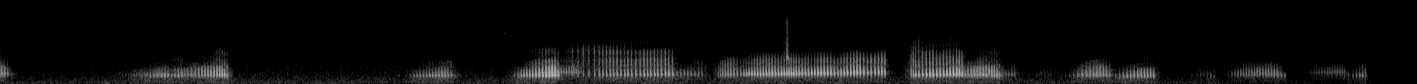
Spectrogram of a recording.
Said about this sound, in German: Man geht oft auch nachts, weil viele von denen hört man vor allem, weil sie rufen, also trillern, rufen, pfeifen, je nachdem, das hängt ein bisschen von der Art ab, quaken.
